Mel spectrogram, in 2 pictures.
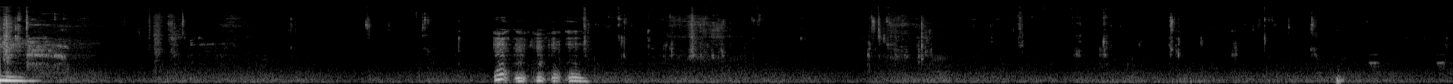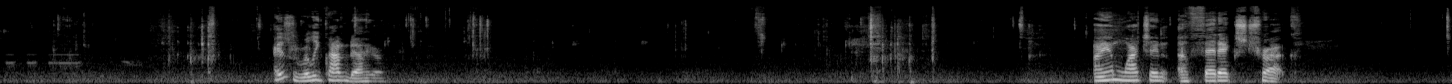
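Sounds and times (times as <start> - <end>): chewing fried chicken: 5.9 - 17.2, 18.4 - 23.4.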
